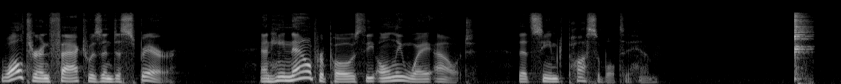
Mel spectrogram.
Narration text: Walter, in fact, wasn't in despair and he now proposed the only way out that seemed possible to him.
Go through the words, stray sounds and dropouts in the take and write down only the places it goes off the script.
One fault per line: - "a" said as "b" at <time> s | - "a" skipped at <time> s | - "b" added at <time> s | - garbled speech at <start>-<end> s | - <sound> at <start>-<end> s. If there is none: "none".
- "wasn't" said as "was" at 0.9 s
- tap at 7.9-8.2 s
